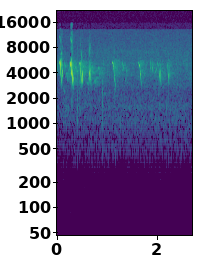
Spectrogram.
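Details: Violet-green swallow of western North America: a few bright, high chirps at the start, then spaced, softer twittering notes fading out over the remaining seconds.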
